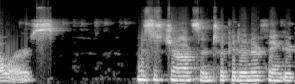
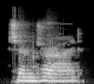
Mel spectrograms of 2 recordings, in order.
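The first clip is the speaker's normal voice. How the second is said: usual speaking voice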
